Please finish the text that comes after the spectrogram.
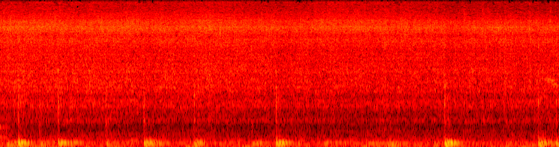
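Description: Chopped boiled potatoes get stirred into a frying masala in a pan, with a constant close hiss of oil and soft periodic thumps of a spoon mixing and lightly mashing, and no voices.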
